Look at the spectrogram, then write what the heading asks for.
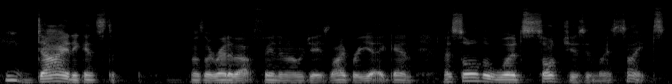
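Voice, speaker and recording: A man's voice: on the low side, expressive, normal speed, a little mellow. A young man doing a dramatic reading of a story, breaking into casual, self-mocking asides. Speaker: comedian reading own childhood book.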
